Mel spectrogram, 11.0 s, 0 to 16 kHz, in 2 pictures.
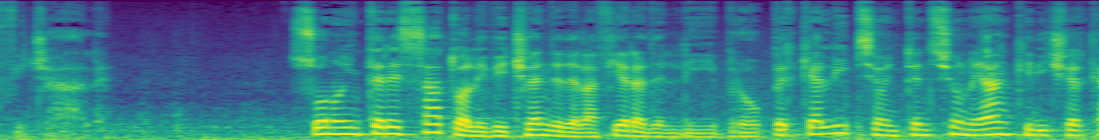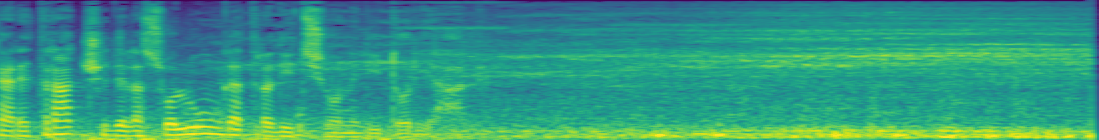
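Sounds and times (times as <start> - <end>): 
train rumbling as it slows into a platform: 0.0 - 10.9
speech: 0.1 - 8.2
faint high-pitched train brake squeal: 6.5 - 10.9.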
